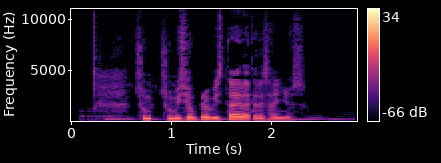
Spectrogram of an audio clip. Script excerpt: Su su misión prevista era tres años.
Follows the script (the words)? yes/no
yes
